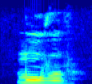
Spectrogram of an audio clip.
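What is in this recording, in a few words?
"му выв" Komi, female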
